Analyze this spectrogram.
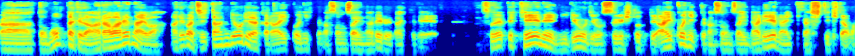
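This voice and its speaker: A man speaks at a very fast pace in a medium pitch, his loudness swinging widely. His pitch leaps up and down a great deal, and the sound is dry and close with no echo. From Brazil. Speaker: podcast co-host, office worker. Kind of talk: casual chat.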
